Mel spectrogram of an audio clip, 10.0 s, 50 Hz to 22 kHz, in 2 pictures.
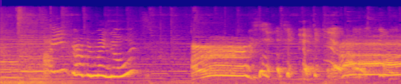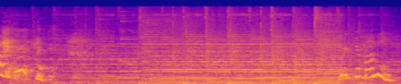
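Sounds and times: background music: 0:00.0 - 0:10.0
baby laughing and squealing: 0:03.0 - 0:05.7.

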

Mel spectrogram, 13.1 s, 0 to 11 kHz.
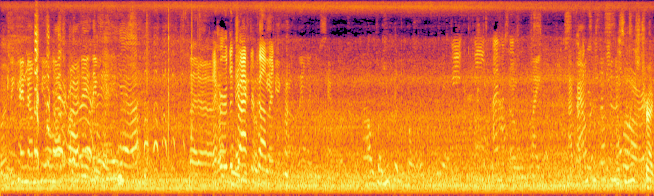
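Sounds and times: faint voices: 0:00.0 - 0:13.0
tractor engine running: 0:00.0 - 0:13.0.

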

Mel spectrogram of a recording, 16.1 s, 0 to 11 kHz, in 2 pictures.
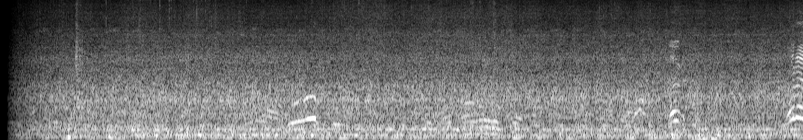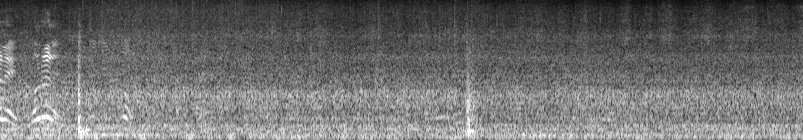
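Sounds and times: boat engine running: 0:00.1 - 0:16.0
wake wash: 0:00.1 - 0:16.0.

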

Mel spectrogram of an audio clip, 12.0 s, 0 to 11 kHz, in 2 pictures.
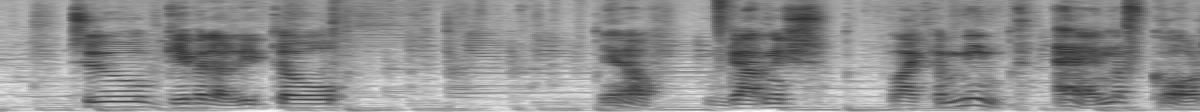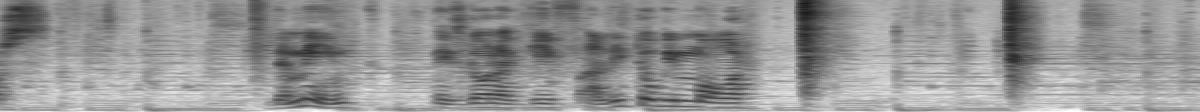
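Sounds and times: background music: 0:00.0 - 0:12.0
hand slaps: 0:10.0 - 0:10.4, 0:11.0 - 0:11.3.

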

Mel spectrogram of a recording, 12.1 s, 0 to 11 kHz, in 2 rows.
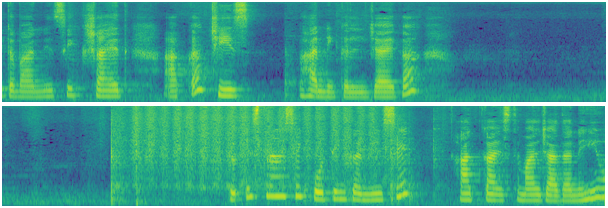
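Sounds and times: bread crumbs rustling in bowl: 0:07.3 - 0:10.0.

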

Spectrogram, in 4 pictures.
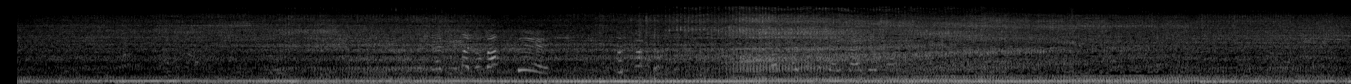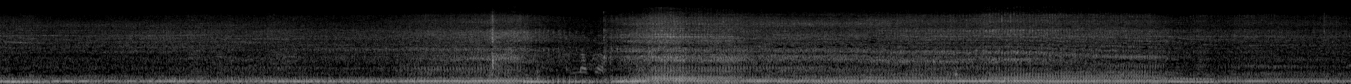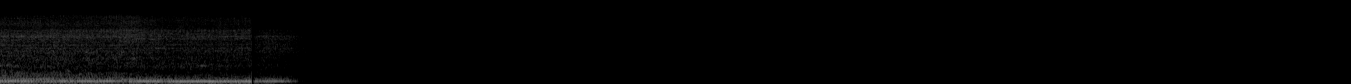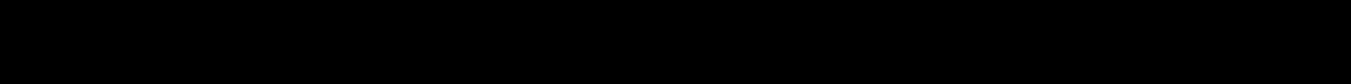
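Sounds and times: quad bike engine revving: 0:00.2 - 0:30.0.

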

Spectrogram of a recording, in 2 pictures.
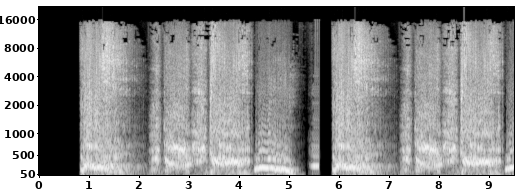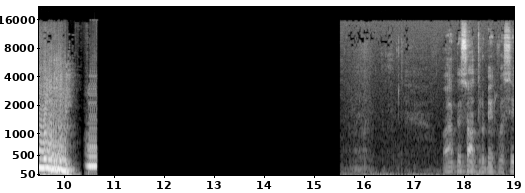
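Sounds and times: tiger roaring and snarling: 0:00.8 - 0:10.7.

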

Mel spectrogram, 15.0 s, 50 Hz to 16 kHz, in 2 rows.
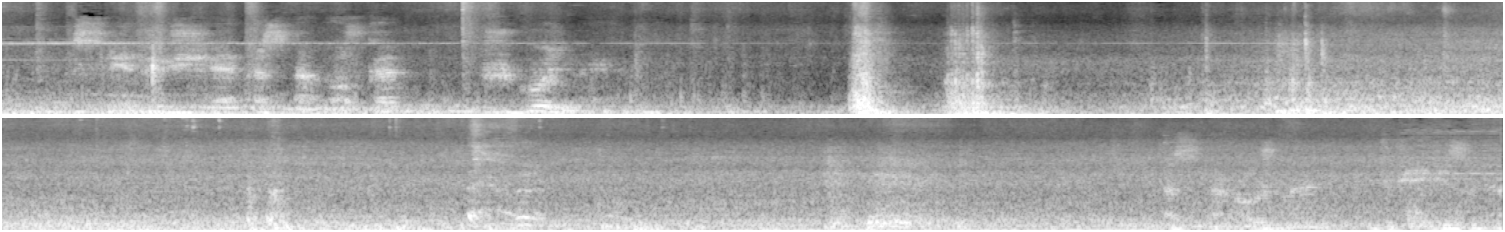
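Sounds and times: tram equipment humming: 0:00.0 - 0:15.0.

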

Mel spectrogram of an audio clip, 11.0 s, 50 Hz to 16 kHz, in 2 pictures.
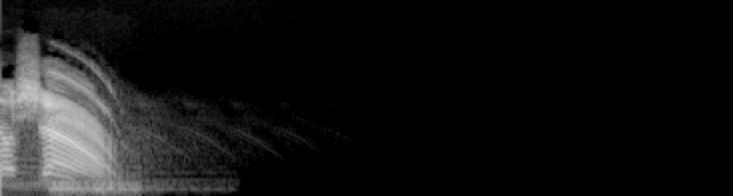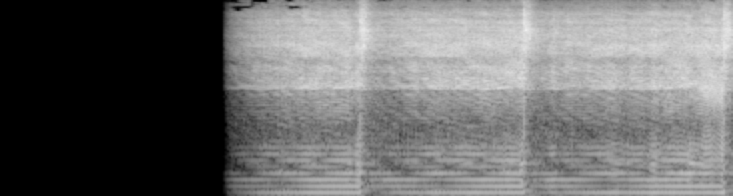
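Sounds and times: electronic buzzing drone: 0:07.2 - 0:11.0.

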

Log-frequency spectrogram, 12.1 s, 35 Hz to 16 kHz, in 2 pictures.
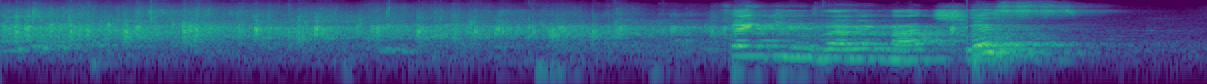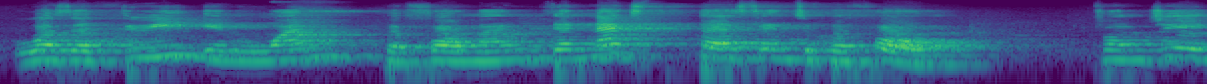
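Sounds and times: audience applauding: 0:00.0 - 0:04.2.

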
